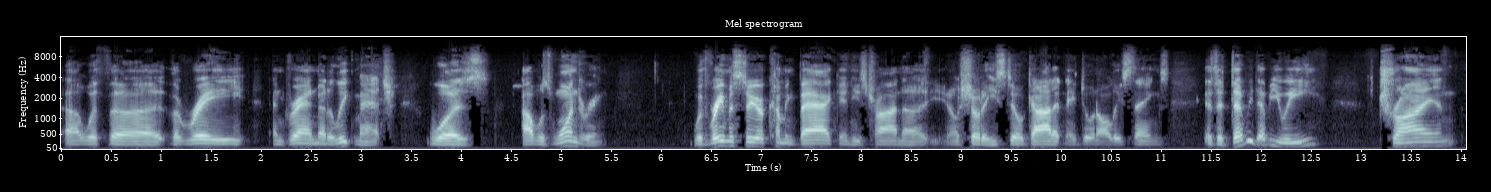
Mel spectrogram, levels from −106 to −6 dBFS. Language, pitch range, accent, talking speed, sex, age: English, 95-115 Hz, American, 170 wpm, male, 40-59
